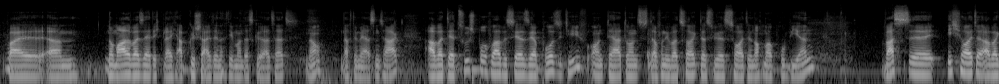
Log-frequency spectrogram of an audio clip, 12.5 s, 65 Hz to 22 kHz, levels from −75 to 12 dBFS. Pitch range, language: 115-135 Hz, German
